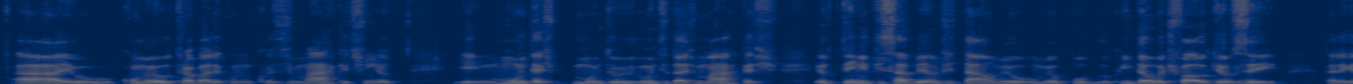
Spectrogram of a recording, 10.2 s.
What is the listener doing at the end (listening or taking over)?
listening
